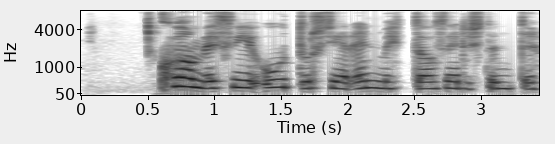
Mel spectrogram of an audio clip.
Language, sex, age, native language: Icelandic, female, 11, Icelandic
